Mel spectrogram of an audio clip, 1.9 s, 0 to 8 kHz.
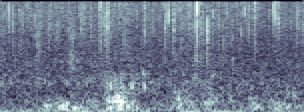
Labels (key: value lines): label: biophony, rattle response
recorder: SoundTrap 500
